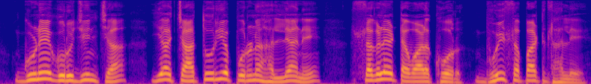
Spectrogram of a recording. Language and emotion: Marathi, neutral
